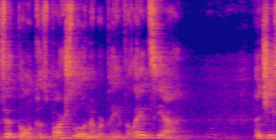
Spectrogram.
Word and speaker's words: Valencia: because Barcelona were playing Valencia. And she says, "It's Barcelona, Valencia," because in Spain you pronounce the C's as a TH.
